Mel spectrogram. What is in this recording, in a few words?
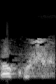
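"Focus", English, GREECE; CallSign; Allied Flight; DCS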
